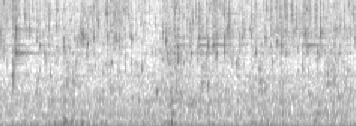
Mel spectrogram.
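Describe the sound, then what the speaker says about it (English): Tap water runs steadily while hands are rinsed under it, a continuous close trickle and splash with no talking. "So we'll go back to the running water."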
